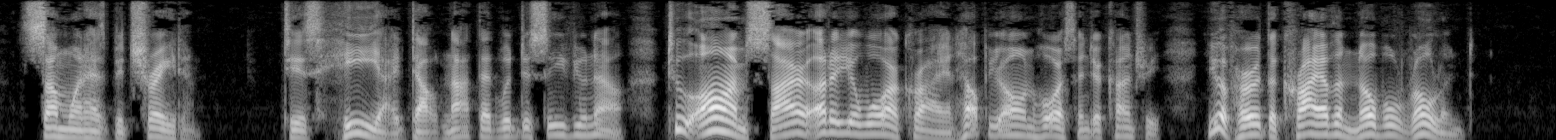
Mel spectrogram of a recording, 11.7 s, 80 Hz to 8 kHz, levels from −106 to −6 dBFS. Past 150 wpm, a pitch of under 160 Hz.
Yes: average, 200 wpm; low, 135 Hz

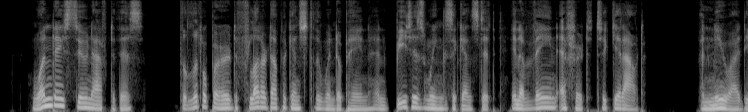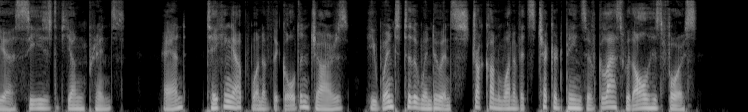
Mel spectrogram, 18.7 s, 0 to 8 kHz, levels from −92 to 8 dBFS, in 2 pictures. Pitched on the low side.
Yes: low, 105 Hz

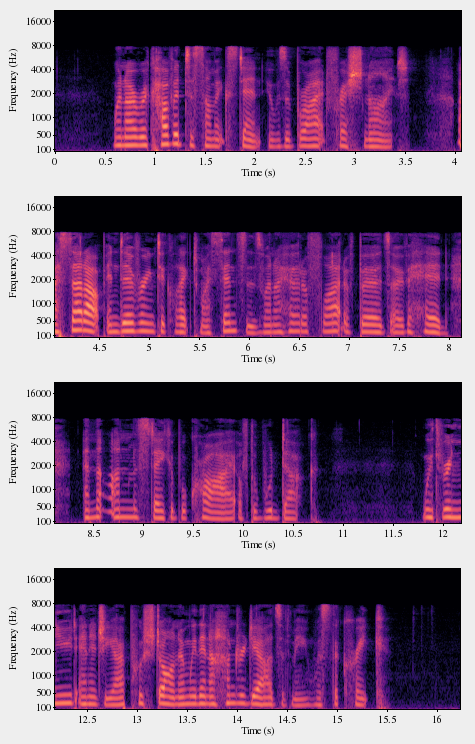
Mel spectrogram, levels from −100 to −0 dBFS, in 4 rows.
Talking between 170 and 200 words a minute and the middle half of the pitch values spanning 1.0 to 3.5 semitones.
Yes: average, 190 wpm; average, 2.8 semitones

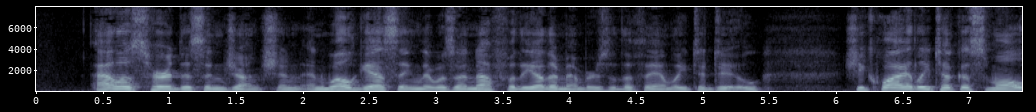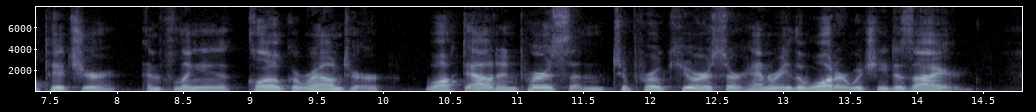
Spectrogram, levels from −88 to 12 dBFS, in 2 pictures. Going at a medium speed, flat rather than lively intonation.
No: average, 180 wpm; average, 3.8 semitones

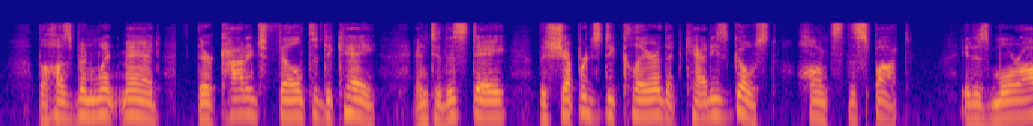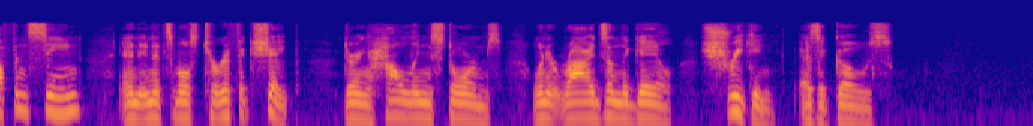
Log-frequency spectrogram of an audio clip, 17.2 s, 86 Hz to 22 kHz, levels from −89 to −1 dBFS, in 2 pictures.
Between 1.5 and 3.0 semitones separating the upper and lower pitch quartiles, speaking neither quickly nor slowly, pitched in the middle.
No: average, 2.7 semitones; average, 160 wpm; low, 125 Hz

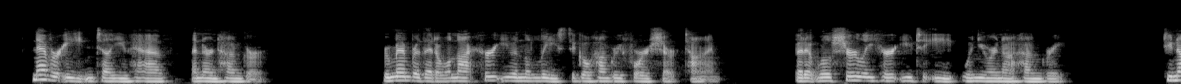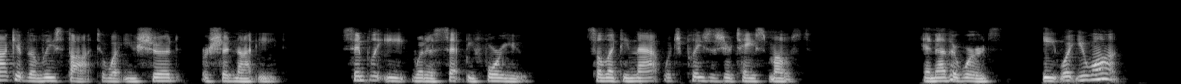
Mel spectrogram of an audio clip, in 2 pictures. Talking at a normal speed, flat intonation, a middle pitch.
Yes: average, 185 wpm; narrow, 2.3 semitones; medium, 150 Hz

